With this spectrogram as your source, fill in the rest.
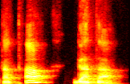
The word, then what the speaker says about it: Tathagata: Yeah, actually, Dishin Shekpa in Tathagata, it's in Sanskrit. We can see 3 syllables. Tatha, so 4 syllables. Sorry, Tathagata. Same as like in Tibetan, you can see the 4 words there. De Shin Shekpa. The 4 words there. In Sanskrit, 4 syllables there. That's the 4. You can think 4, not just 2 and 3.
